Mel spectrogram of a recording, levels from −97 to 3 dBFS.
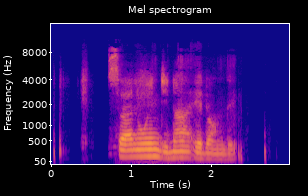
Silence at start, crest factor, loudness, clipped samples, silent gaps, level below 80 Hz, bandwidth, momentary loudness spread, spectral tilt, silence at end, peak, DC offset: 0.4 s; 18 dB; -28 LUFS; under 0.1%; 0.55-0.71 s; -68 dBFS; 9.6 kHz; 16 LU; -5 dB/octave; 0.65 s; -12 dBFS; under 0.1%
